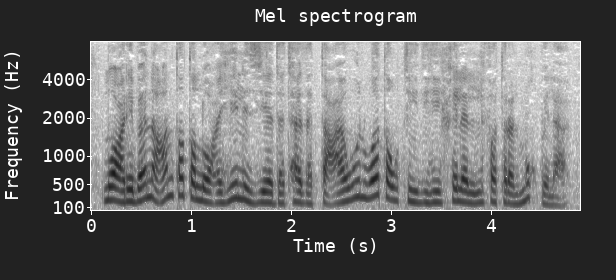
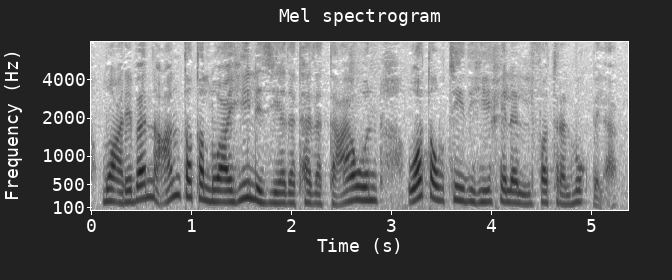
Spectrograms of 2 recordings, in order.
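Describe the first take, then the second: No difference in how they are said.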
